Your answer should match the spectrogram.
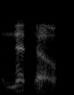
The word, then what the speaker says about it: Neto: And then Raul Neto, who is going to kind of be the – Is it Neto? I already messed up the pronunciation, didn't I? – I love it. It's my favorite thing about you. So it is technically Raul Neto. – Raul Neto. – Raul Neto, yeah.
